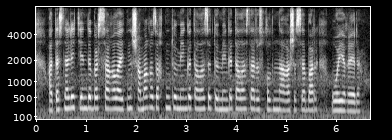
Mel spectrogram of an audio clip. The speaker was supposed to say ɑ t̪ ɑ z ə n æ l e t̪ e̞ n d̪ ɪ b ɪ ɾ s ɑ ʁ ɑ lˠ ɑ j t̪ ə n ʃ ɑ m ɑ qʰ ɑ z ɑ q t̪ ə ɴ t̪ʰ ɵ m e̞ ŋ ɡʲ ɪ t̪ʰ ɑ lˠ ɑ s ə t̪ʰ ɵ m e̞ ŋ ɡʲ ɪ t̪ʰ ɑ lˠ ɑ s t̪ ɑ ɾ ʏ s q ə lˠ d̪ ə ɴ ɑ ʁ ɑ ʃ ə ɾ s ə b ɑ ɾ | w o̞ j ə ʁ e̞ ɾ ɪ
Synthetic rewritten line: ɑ t̪ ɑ s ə n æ l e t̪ e̞ n d̪ ɪ b ɪ ɾ s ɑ ʁ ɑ lˠ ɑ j t̪ ə n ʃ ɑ m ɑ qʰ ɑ z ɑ q t̪ ə ɴ t̪ʰ ɵ m e̞ ŋ ɡʲ ɪ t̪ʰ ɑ lˠ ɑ s ə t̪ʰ ɵ m e̞ ŋ ɡʲ ɪ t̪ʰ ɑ lˠ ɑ s t̪ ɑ ɾ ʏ s q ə lˠ d̪ ə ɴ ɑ ʁ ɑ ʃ ə s ə b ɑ ɾ | w o̞ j ə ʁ e̞ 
